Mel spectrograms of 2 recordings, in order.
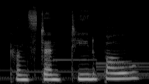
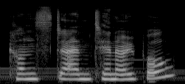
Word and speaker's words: Constantinople: Constantinopole. I know that's not how you say it. I'm annoyed that I don't know how to say it. We're almost in single digits. Amber, tomorrow. Constantinople.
